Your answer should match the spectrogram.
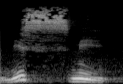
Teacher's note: dan sin tipis, tajam, dan mengalir suaranya.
